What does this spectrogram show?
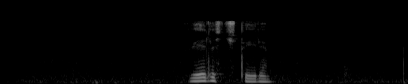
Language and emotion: Russian, neutral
